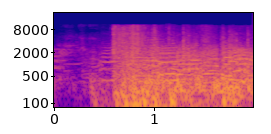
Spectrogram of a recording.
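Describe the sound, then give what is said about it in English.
A shotgun blast smashes plates off a wall during a struggle over the gun: after a brief hush, one sudden loud burst breaks into a sustained, dense crash and clatter that stays loud to the end. “A stray shot blasts plates off the wall.”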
